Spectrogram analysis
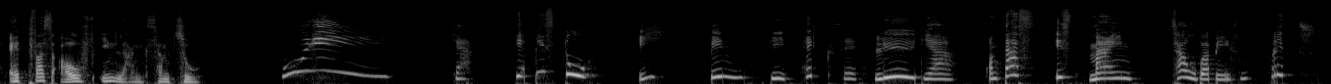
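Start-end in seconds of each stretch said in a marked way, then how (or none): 2.8-5.9 high squeaky little creature voice; small child voice. Acted. Borki greets the flyer. 6.4-13.2 slow, raised friendly witch. Acted. Witch Lydia introduces herself.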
